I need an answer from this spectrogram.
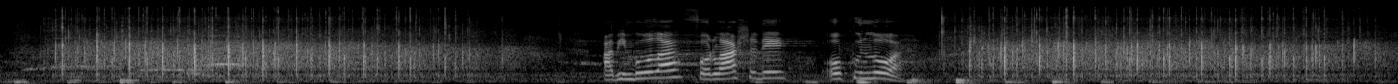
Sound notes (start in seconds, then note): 0.0 audience cheering and applauding; 9.3 audience applauding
